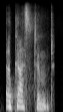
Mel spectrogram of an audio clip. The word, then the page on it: accustomed: Indian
